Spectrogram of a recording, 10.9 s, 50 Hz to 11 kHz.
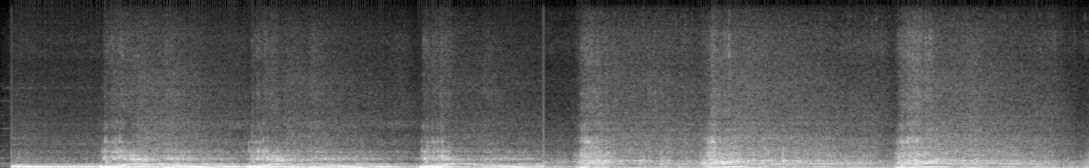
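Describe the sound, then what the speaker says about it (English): A BMW M2 Competition with an Akrapovic axle-back exhaust revs repeatedly, each rise in pitch followed by a drop, with a deep, loud exhaust bellow close by. "Akrapovic exhaust system fitted to the BMW M2. A much nicer, deeper bellow sound now coming from the M2"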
